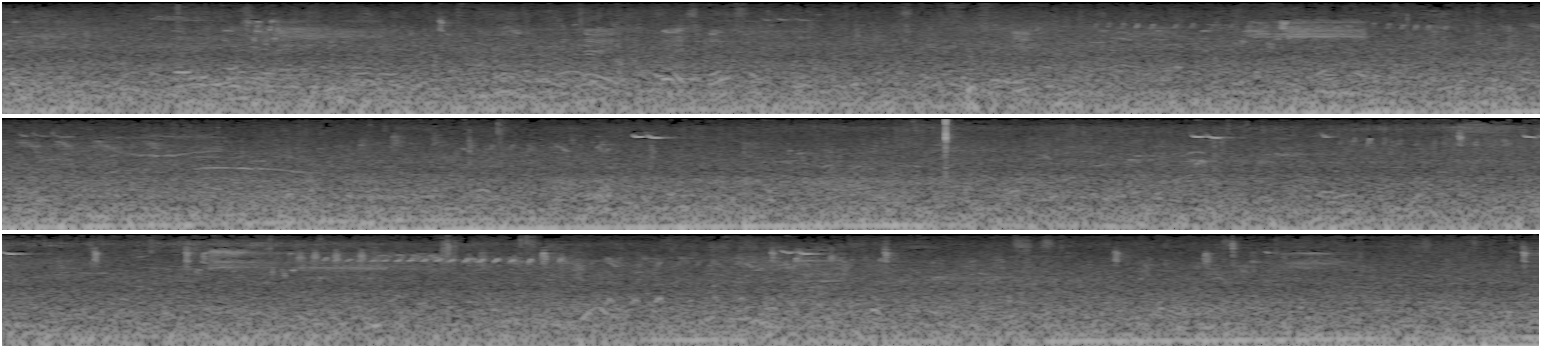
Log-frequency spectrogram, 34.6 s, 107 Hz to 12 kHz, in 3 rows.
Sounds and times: birds 0:19.2 - 0:33.4
cars 0:26.6 - 0:34.6

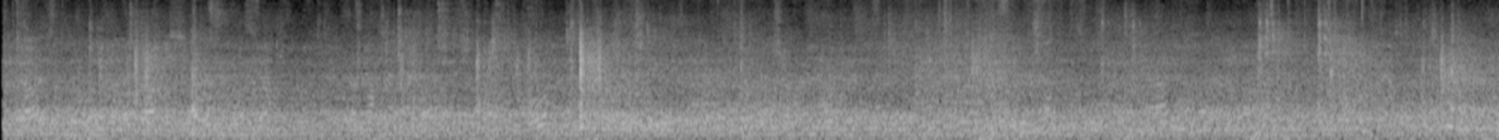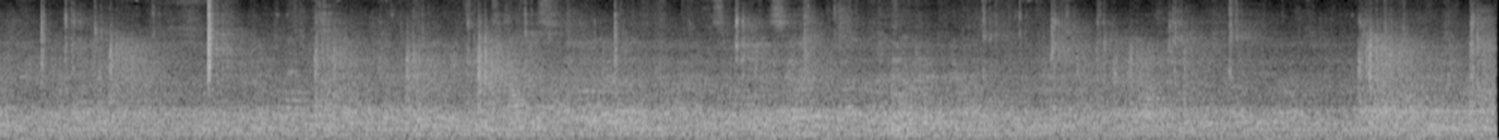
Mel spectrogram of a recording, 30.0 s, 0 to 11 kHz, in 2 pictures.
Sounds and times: occasional construction noise 0:00.0 - 0:29.9

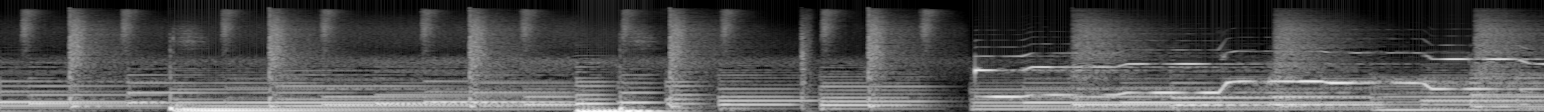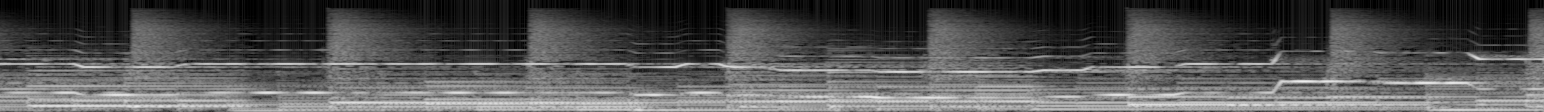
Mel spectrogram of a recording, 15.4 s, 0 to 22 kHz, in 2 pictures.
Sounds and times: bass 0:00.0 - 0:03.7
drum 0:00.0 - 0:04.8
piano 0:00.0 - 0:15.4
synthesizer 0:00.0 - 0:15.4
bass 0:04.9 - 0:15.4
drum 0:11.4 - 0:12.8

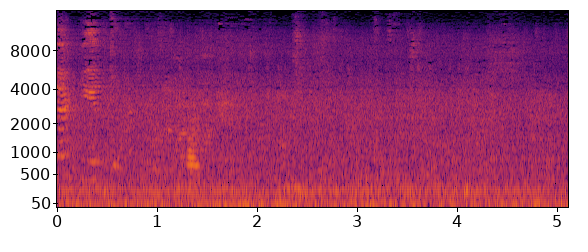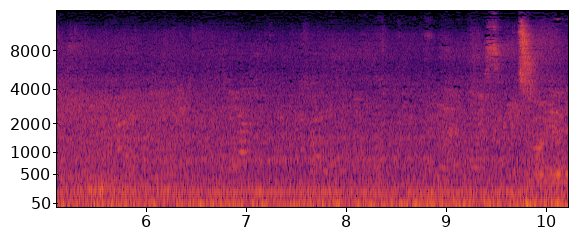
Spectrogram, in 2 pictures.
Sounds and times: Train 0:00.0 - 0:10.2

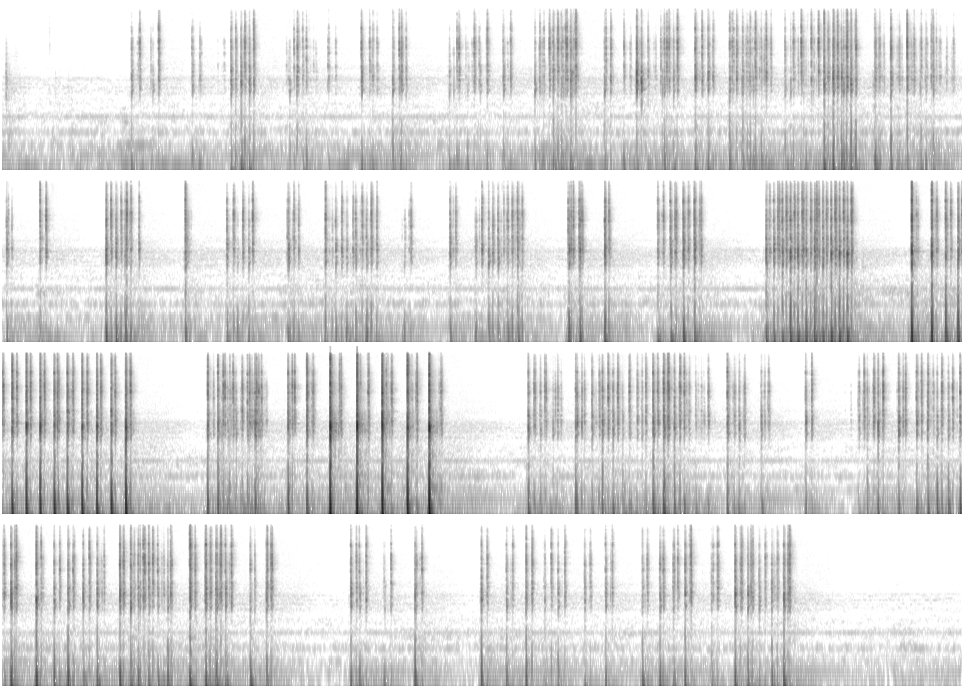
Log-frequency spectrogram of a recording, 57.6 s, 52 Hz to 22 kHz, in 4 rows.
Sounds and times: Controller Button Mashing 0:31.9 - 0:35.5

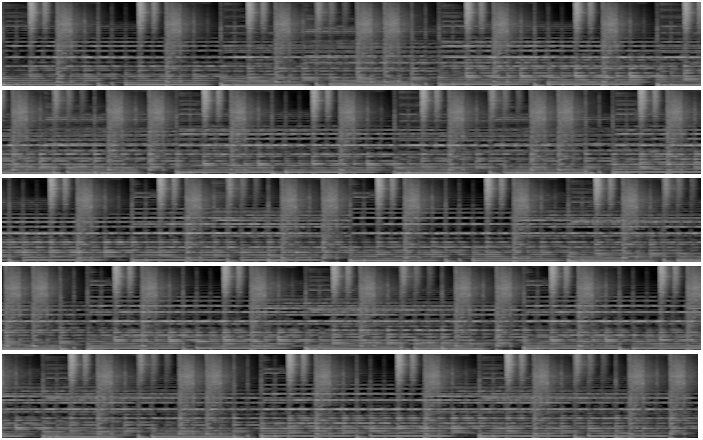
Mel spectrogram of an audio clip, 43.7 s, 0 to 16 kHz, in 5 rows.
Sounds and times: bass 0:00.0 - 0:43.6
guitar 0:00.0 - 0:43.6
rhythm 0:00.0 - 0:43.6

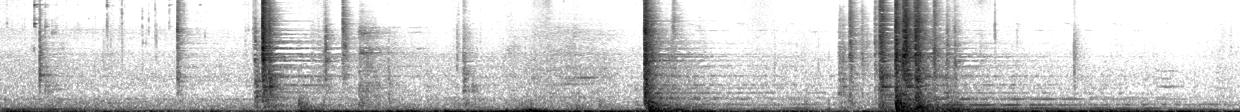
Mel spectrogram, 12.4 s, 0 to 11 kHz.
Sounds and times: metal door 0:01.7 - 0:03.9
metal door 0:06.4 - 0:07.4
metal door 0:08.4 - 0:10.2

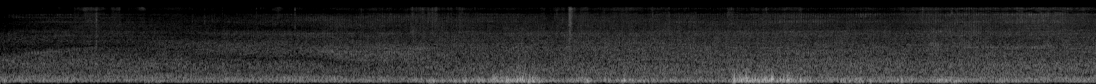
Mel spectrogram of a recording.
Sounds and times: traffic 0:00.0 - 0:10.9

